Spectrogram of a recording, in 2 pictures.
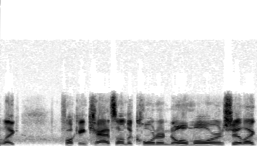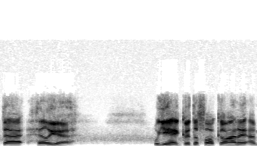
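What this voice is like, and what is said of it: Brooklyn accent. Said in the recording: “my grandmother was from Brooklyn, you know. That's where the accent comes out.”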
